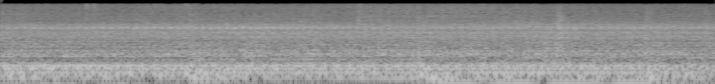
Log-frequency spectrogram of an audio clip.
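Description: Heavy MAN expedition truck's diesel engine running steadily at low speed as the truck crawls over a steel bridge.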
